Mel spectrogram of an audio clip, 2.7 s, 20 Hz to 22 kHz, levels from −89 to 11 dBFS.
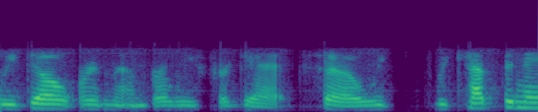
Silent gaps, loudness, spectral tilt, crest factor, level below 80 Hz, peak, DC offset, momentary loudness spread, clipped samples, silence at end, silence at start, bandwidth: none; -25 LUFS; -9.5 dB/octave; 20 dB; -82 dBFS; -4 dBFS; under 0.1%; 11 LU; under 0.1%; 0 s; 0 s; 3.9 kHz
